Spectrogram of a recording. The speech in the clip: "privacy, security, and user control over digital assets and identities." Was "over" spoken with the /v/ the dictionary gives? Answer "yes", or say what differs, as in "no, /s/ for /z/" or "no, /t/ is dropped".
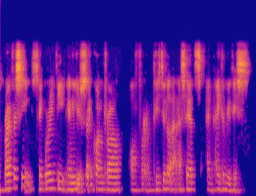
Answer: no, /f/ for /v/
